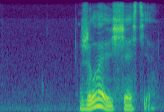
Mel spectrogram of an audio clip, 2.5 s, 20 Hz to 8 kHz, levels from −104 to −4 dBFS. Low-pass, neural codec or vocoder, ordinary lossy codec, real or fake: 7.2 kHz; none; none; real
